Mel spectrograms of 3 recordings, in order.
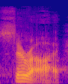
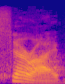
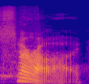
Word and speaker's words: Sarai: Now, Abram, and by the way, Karen, I love the way you pronounced Sarai. I thought that was wonderful, Sarai. I've always said Sarai, but you're right, it's Sarai. And I'm going to try to take your example and say it right.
